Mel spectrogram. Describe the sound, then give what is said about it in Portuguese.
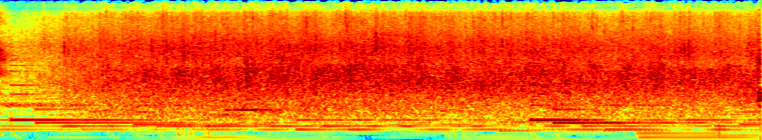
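A large audience claps steadily for several seconds in praise of the Lord, a dense, continuous wash of applause with sustained keyboard or organ chords droning underneath. “Você pode aplaudir o Senhor?”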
